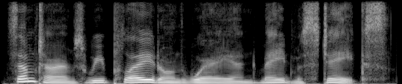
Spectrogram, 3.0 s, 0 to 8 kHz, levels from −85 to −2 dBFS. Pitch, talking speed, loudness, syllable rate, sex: 160 Hz, 180 wpm, -17 LUFS, 4.9 syllables/s, female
